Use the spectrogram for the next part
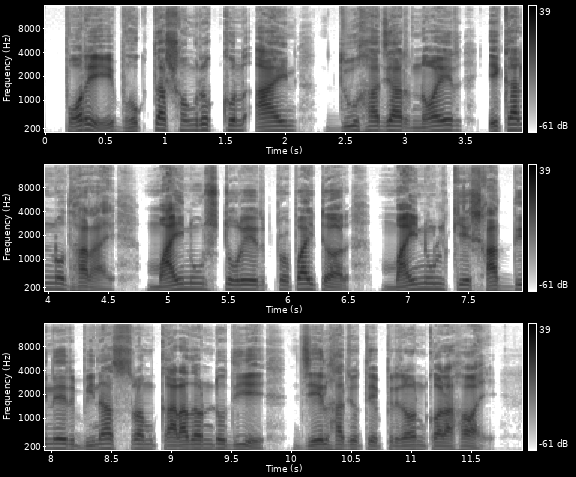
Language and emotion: Bengali, neutral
